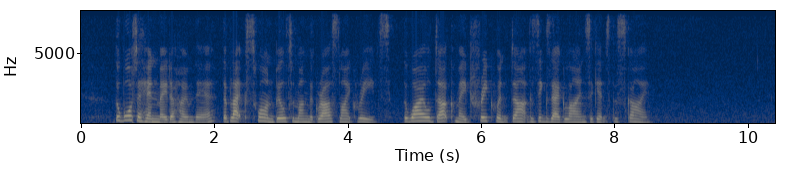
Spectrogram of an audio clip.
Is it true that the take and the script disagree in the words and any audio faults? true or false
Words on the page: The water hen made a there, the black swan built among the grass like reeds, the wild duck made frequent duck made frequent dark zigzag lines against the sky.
true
